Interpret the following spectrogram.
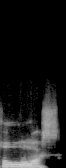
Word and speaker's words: horse: Обрати внимание, звук, как мы его легко, на выдохе. Horse. Минимая и на конце. Мы ее не произносим, здесь не показываем. Минимая и – это та буковка, которая не произносится.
